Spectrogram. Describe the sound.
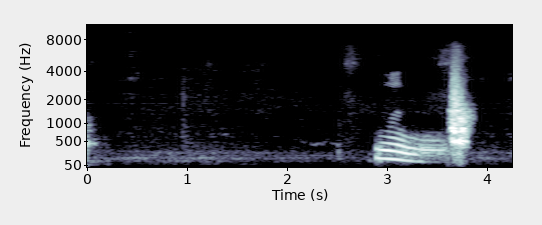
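A dog barks after a quiet stretch: first a drawn-out, whining tonal yelp, then one brief, sharper and louder bark.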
